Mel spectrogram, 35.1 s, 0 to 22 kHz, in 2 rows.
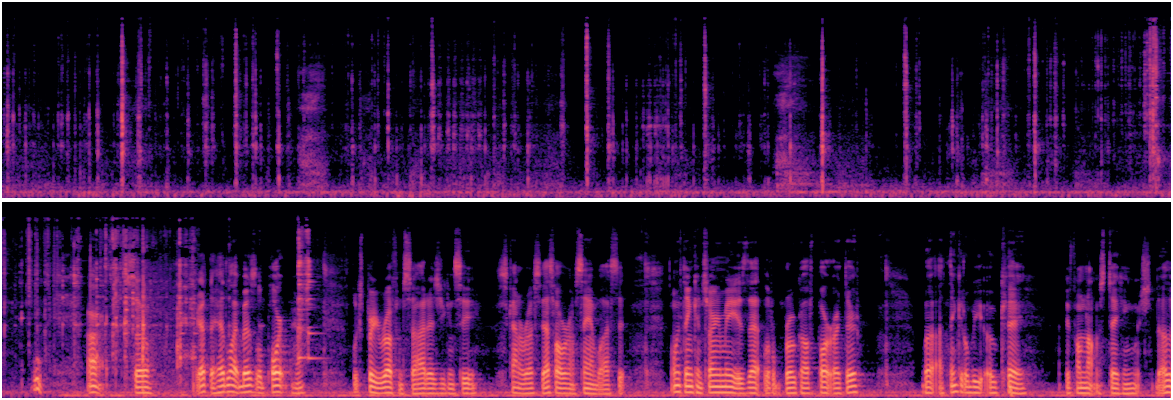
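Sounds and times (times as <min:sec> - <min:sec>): low steady hum: 0:00.0 - 0:35.0
screwdriver scraping metal: 0:15.5 - 0:20.6.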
